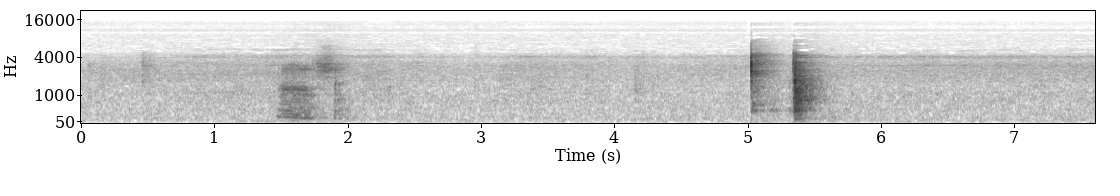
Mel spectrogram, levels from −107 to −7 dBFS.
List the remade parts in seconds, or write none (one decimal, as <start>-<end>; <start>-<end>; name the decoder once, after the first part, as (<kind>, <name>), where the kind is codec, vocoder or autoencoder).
none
